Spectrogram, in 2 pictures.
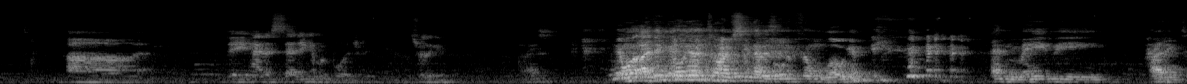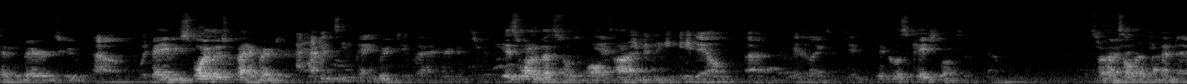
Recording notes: LA Comic Con 2022. We delivered and gave a crazy panel with a WILD audience in attendance! Audio is not as clean as regular episodes due to change of equipment at the show.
